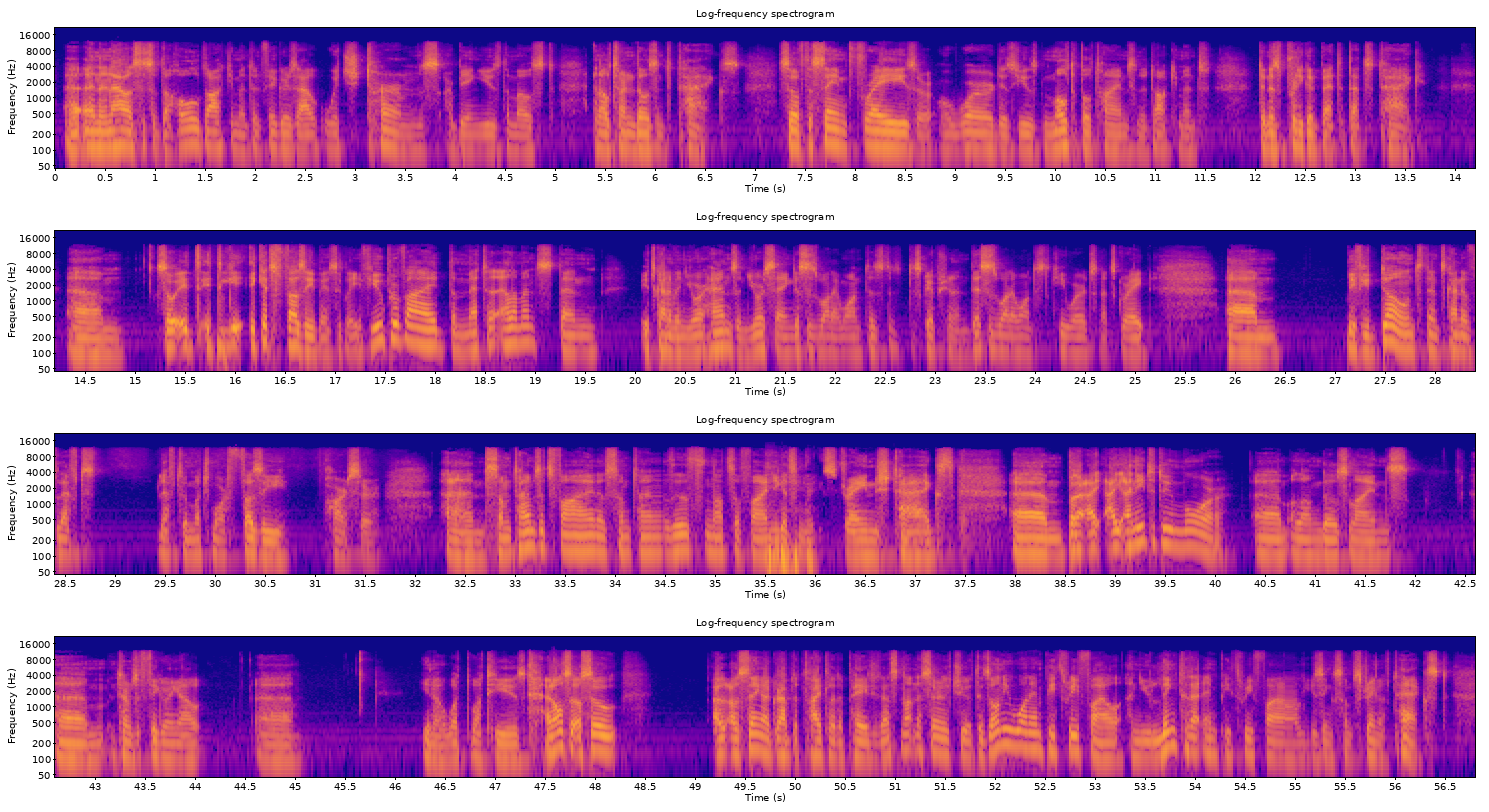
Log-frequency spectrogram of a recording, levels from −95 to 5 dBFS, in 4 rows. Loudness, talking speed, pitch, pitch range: -22 LUFS, 195 wpm, 110 Hz, 100-125 Hz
